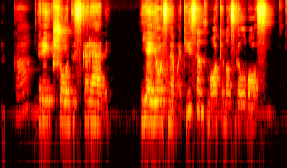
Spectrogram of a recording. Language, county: Lithuanian, Kaunas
